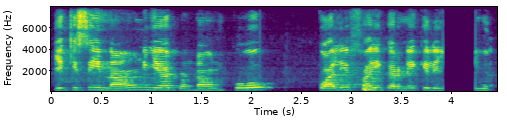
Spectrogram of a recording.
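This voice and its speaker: A male English teacher, running an online class and slowly explaining grammar with examples. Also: high voice, level tone, darkish tone. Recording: echoey room with faint noise.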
